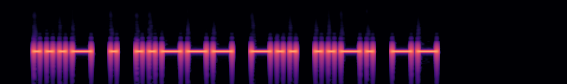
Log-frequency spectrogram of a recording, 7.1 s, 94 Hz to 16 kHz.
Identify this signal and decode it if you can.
Morse code, heard as a keyed tone, about 15 wpm, 700 Hz. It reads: VE2DFM
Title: DXCC-100 Call Signs - 6 Characters - 15wpm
